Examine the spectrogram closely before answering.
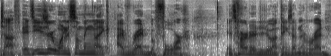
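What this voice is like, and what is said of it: Usual voice. Nothing is said of it.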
